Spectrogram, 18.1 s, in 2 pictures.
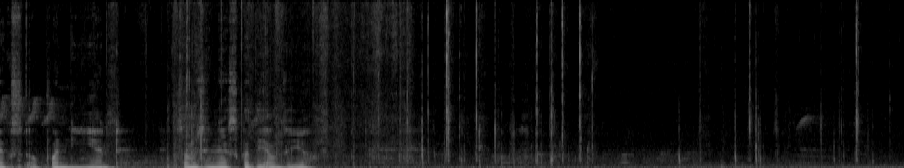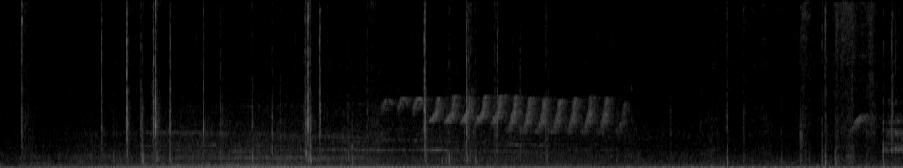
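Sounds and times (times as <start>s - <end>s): soft clicks: 6.8s - 14.1s
bird trilling: 12.9s - 15.4s.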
